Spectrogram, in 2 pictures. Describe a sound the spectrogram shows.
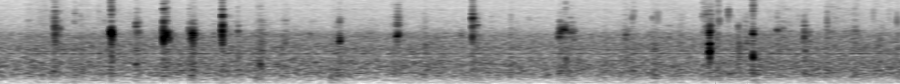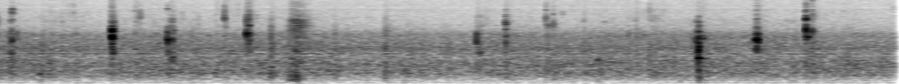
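Fingers tap and scrape against a plate with small clicks.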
